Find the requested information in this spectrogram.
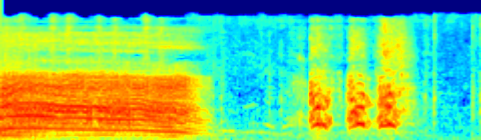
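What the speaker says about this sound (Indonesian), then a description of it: "anjing tersebut malah mengancam balik dengan cara menggonggong yang lebih keras" A large black dog barks loudly in several sharp, close bursts after a stretch of sustained loud sound.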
